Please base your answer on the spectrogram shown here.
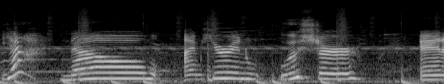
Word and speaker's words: Worcester: then Fort Lauderdale to Worcester, is that how you say it? Massachusetts. It sounds like rooster. Worcester.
